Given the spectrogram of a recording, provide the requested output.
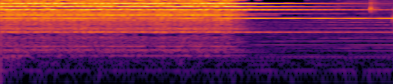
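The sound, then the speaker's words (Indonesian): A home landline telephone bell rings loudly, a dense metallic trill that stops abruptly partway through, leaving a lingering ringing tone fading into quiet. “Aku tersadar karena mendengar deringan telepon rumah sampai tiga kali.”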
